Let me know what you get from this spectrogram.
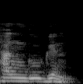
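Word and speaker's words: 한국은: Jadi dibacanya nanti berubah ya. Giok yang bawah ini nanti naik ke sini. Ya. Jadi dibacanya adalah hanggugen. Hanggugen seperti itu atau hanggugi.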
